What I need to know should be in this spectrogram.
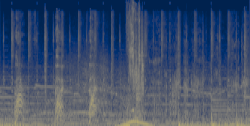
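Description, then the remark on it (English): A dog barks three times in a steady rhythm, then lets out a single rising and falling whine, all over a loud, constant background rumble. “OJ just turned back into a dog.”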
